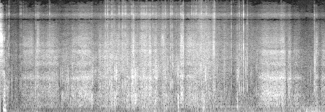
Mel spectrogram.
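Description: Footsteps on a dry, gravelly dirt path, walking uphill, with small crunches and scrapes.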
